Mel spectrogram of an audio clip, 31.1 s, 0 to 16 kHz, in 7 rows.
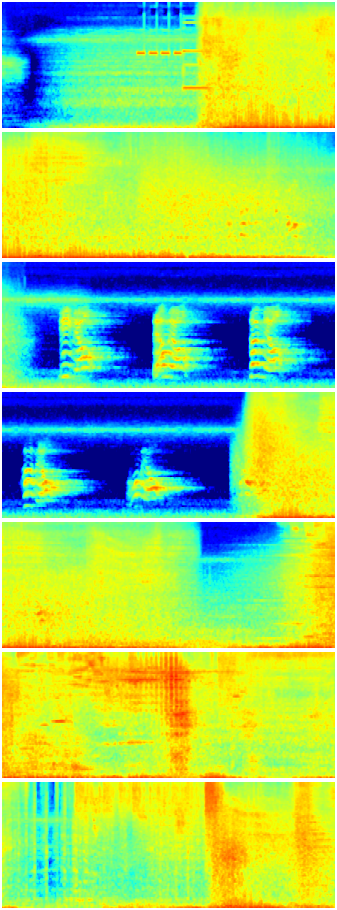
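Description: Rocket engine of a launching ballistic missile, filmed as movie sound: the roar builds over the first few seconds and stays loud until about 9 s. A second long loud stretch comes from about 17 s on. Between the two, a voice gives six short calls about a second apart.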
